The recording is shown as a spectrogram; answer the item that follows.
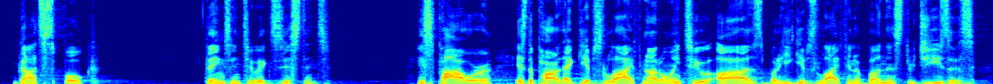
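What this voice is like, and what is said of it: Speaks with a noticeable accent. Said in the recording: “the guy who has a funny accent”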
